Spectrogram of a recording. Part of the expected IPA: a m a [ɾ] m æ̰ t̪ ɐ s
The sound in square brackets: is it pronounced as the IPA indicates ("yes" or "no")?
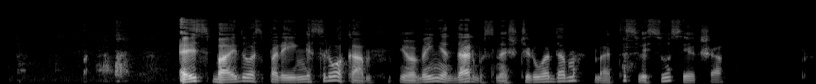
no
